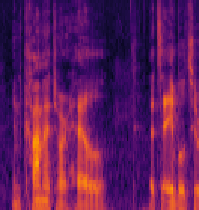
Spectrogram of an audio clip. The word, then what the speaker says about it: Connacht: I wanted to get the pronunciation right when I did the song, and according to my sources, it's pronounced Connacht, not Connacht.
